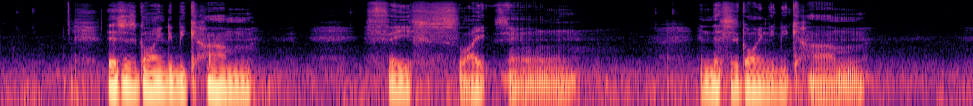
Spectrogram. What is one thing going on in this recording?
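A young man speaks close into a microphone with animation.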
